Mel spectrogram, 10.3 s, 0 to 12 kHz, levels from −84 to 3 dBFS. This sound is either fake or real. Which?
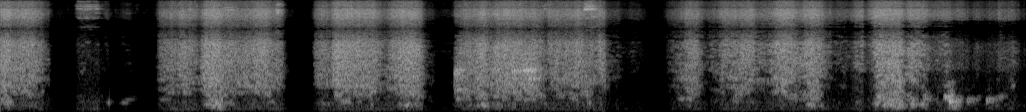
real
